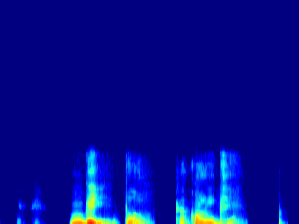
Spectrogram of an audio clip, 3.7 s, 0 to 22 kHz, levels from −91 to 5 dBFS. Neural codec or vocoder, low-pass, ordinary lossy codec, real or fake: codec, 16 kHz, 1 kbps, FunCodec, trained on Chinese and English, 50 frames a second; 7.2 kHz; Opus, 24 kbps; fake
